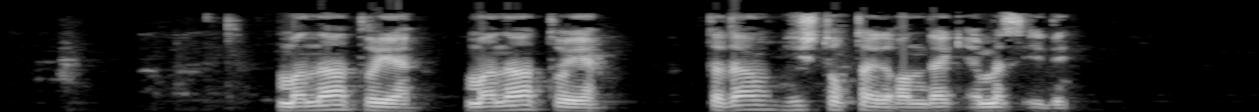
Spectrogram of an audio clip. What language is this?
Uyghur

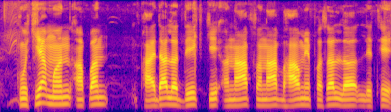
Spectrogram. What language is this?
Chhattisgarhi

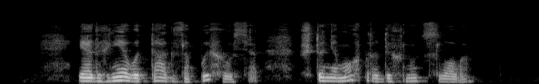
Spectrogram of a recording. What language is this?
Belarusian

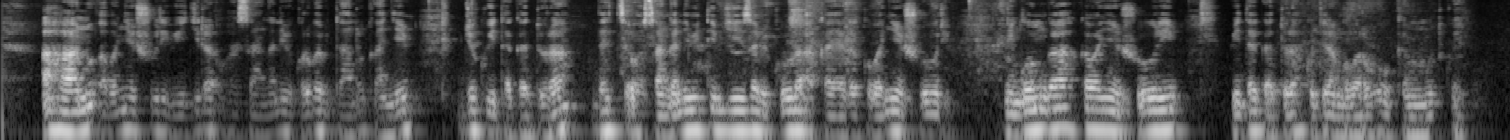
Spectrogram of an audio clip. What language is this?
Kinyarwanda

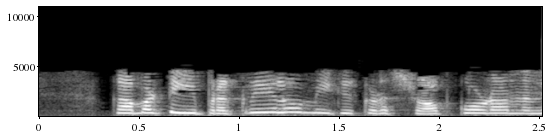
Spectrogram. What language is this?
Telugu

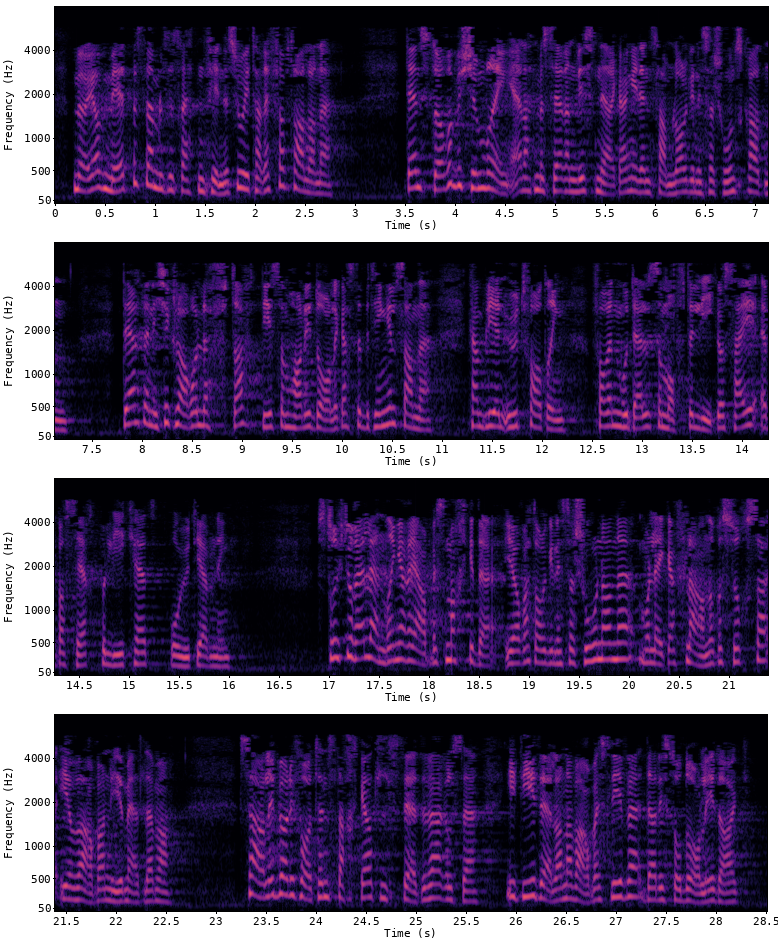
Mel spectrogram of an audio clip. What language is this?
Norwegian Bokmål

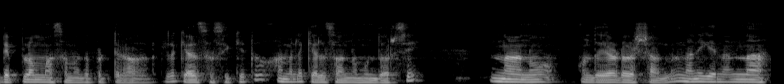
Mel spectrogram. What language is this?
Kannada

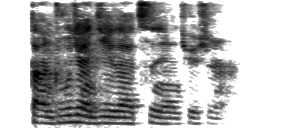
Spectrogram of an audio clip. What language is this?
Chinese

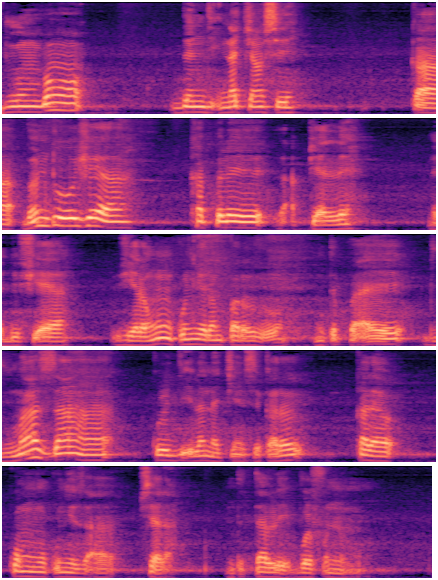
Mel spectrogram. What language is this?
Dagbani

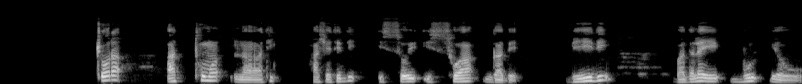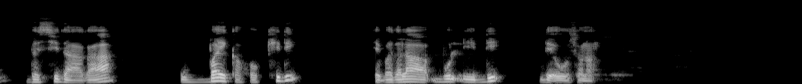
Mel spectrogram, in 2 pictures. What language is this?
Wolaytta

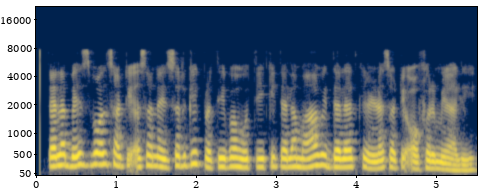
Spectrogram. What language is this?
Marathi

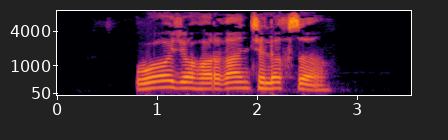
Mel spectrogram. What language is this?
Yidgha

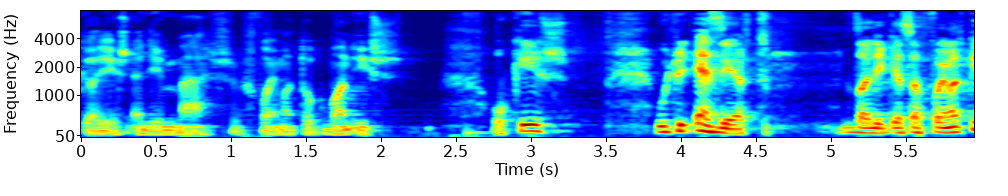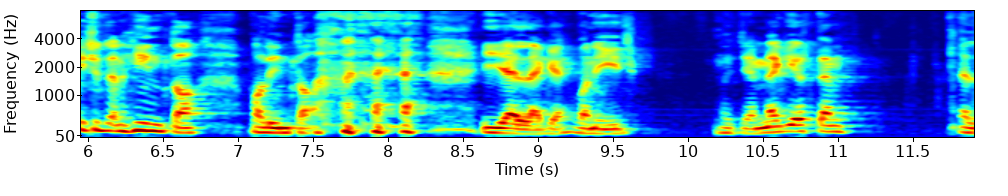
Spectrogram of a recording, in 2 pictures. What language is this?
Hungarian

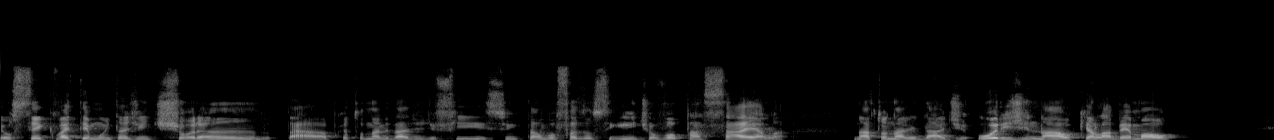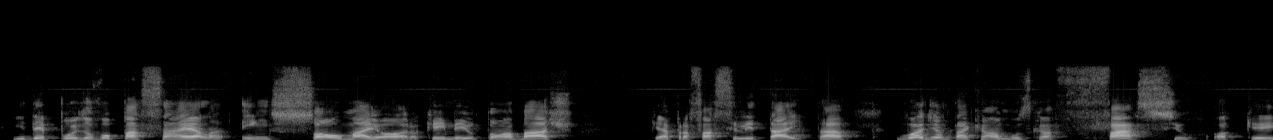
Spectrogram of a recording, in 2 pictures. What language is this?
Portuguese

